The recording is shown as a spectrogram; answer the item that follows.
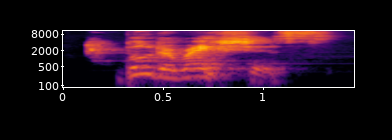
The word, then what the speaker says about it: Butyraceous: word for today is booteracious. Yes, that is our word for today. Our word for today is booteracious. That has 4 syllables in it.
